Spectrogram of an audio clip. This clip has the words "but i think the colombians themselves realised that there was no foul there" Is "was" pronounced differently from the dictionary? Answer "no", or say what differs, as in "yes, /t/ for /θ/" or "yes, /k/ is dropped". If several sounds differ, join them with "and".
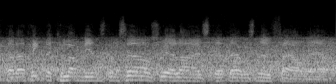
no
